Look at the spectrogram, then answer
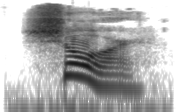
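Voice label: "shore", British English; gcompris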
